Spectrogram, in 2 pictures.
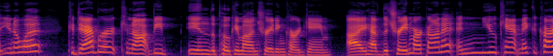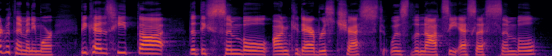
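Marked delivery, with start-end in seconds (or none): none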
